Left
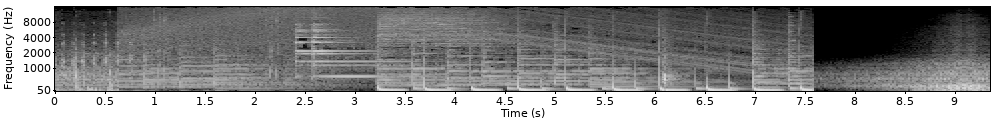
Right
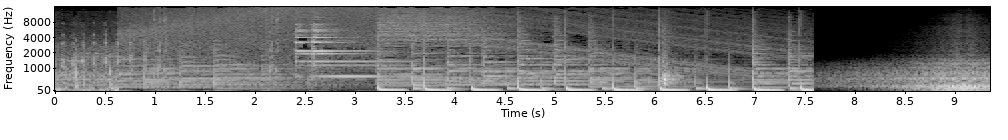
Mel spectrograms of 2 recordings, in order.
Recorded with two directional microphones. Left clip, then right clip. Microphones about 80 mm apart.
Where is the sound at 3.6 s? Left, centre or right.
Centre.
